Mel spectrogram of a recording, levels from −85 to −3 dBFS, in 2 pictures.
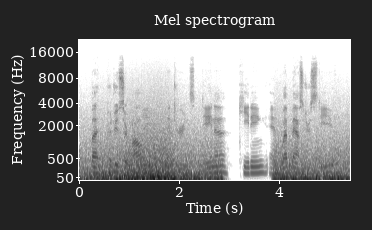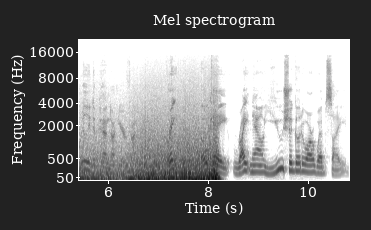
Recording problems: wind noise on the microphone; heavy; until 3 s and from 4 to 8 s; 2 dB above the speech

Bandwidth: 14.5 kHz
